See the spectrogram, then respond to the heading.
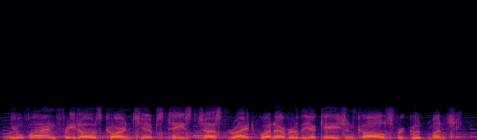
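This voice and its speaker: A man's voice: medium pitch, expressive, moderate pace. A male American announcer with a polished sales delivery in the style of an old radio commercial. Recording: muffled vintage radio, music bed.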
